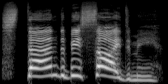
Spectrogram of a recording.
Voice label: Female Draenei TRIGGER CIRCLE OF HEALING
